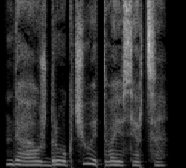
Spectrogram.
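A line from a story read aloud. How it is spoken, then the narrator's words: Mutter. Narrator (Russian): бормотала я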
